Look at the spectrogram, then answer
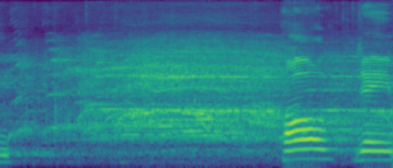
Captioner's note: audience cheers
